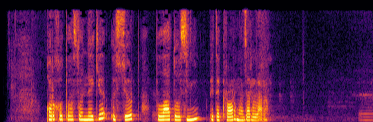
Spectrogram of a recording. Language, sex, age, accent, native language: Uzbek, female, 18-24, Toshkent shahri, Uzbek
